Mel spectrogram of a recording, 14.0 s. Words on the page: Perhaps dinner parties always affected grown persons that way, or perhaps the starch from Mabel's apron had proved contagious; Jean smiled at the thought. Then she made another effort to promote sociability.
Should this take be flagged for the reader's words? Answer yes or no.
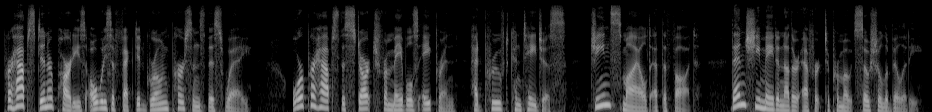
yes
